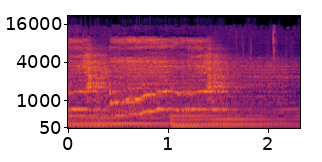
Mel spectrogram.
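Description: A pitched, pitch-bending vocal loop from a song, a sliding high chopped voice over a steady low tone, heard alone and loud, with one downward-shifting swoop about midway before the phrase fades slightly.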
